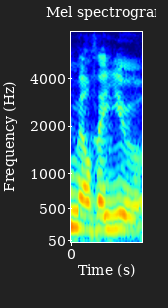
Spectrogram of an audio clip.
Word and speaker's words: Merveilleux: Can you help me pronounce this correctly? The name? Au Merveilleux de Fred. Oh, Merveilleux.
